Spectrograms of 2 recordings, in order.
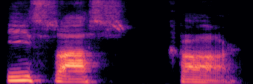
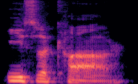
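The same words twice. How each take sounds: First: The middle s sound is said twice. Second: The middle s sound is said only once. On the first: This follows how the name is written. "I pronounce this name the way it's written" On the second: This is the usual way it is said. "It's usually Issachar, Issachar with one S"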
